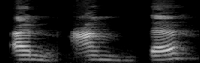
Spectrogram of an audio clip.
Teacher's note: اس میم کو اظہار کر کے، ظاہر کر کے عام طریقے سے پڑھیں گے، نہ گنگناہٹ کی آواز ہوگی نہ چھپانے کی آواز ہوگی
